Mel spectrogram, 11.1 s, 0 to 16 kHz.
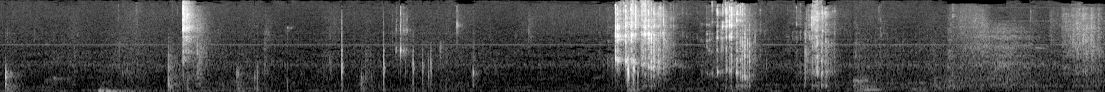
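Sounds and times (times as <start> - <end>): tortilla chips crunching: 6.1 - 8.4, 10.6 - 11.0.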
